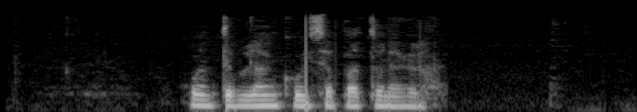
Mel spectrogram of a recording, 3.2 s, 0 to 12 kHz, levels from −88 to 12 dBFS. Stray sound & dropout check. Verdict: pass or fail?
pass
